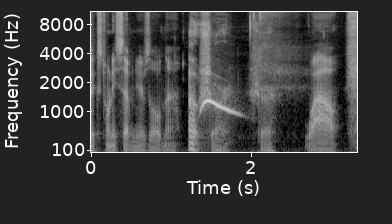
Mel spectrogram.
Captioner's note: Charlie whistles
